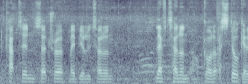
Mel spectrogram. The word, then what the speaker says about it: lieutenant: still get it wrong left tenant apologies folks I know it's left tenant problem is watching Top Gun and other military movies far too many times in my youth so I got the American pronunciation Lieutenant uh stuck in my mind even though I do know full well it's left tenant the British pronunciation anyway yes a left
